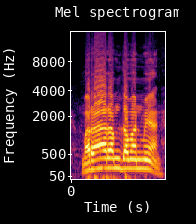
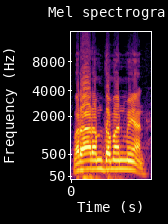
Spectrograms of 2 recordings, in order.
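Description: The two takes are said the same way.

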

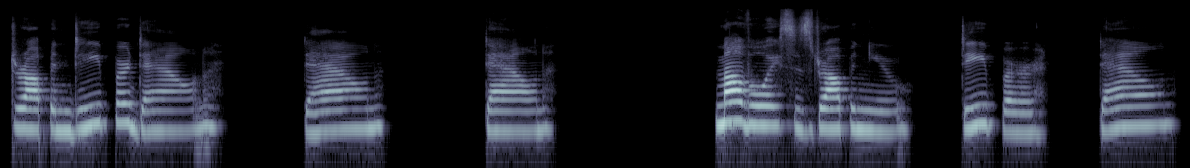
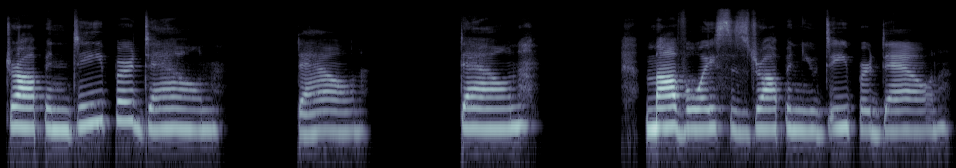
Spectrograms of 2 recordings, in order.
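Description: Both takes have the same delivery.

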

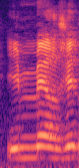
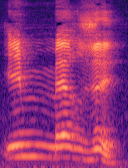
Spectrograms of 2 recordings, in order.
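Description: First: Said in the usual way. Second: "Immergé" in three slow, separated beats; "Immergé" broken into distinct syllables. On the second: Shown as a demonstration. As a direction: say "Immergé" with a gap after each syllable. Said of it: "En trois syllabes aussi".

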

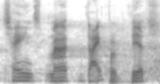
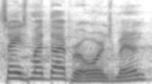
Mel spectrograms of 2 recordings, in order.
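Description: First: Low, soft mock rapper swagger; lightly voiced rapper, laid back and cocky; a hint of a rapper, low and soft. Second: A hint of a stately foreign leader, punching CHANGE; lightly voiced world leader scolding; mock formal head of state; foreign president. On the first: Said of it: "Rappers should wear them in videos and be like". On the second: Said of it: "The president of another country should tell ours".

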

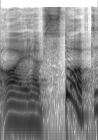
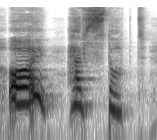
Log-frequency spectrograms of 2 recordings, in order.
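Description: First: Said in the usual way. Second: High, loud, slow proclamation; mock declaration. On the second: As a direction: declare it hammily, drawn out. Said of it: "he declares".

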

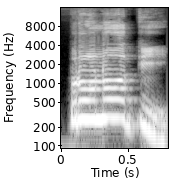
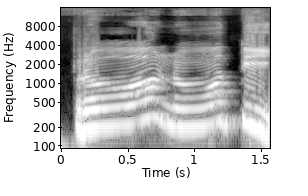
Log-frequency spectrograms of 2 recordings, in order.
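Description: First: Said in the usual way. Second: Drawn out. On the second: Shown as a demonstration. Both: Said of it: "আমরা উচ্চারণ করব কিন্তু".

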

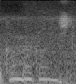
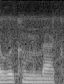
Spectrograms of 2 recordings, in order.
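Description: First: Voice crack. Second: Said in the usual way. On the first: Real, not acted. Gamer rallying teammates mid-match, voice cracking. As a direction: voice cracks up high and thin. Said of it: "next time I had a voice crack like that".

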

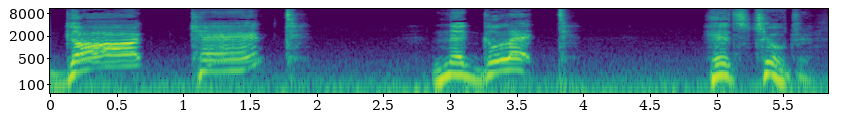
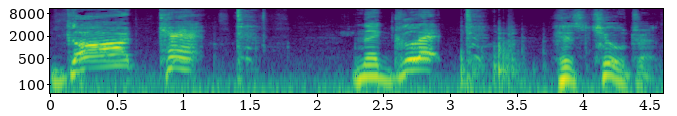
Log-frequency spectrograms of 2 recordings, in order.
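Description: First: Put-on God can't ... neglect ... his children, each word set apart with pauses; slow, spaced-out emphasis. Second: Shouted emphasis. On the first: Preacher drawing the point out for the crowd, slow and emphatic. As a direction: lean hard on God, then let each word land slowly. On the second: Preacher repeating the line louder for the congregation, shouting. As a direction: blast God can't, then fall away on his children. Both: Shown as a demonstration. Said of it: "You wanna know why I speak like that?".

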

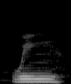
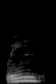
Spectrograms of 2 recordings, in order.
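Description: First: Said in the usual way. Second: "wing" as a higher, puzzled question; questioning repeat. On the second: Real, not acted. Catching their own mistake while naming the day's meal, puzzled question. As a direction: query your own word "wing".

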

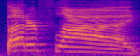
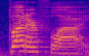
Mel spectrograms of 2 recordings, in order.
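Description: First: "butterfly" drawn out, higher and louder; stressed slow butterfly. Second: Said in the usual way. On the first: Shown as a demonstration. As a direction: stretch "butterfly" slowly with a hard B. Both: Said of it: "B, b".

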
